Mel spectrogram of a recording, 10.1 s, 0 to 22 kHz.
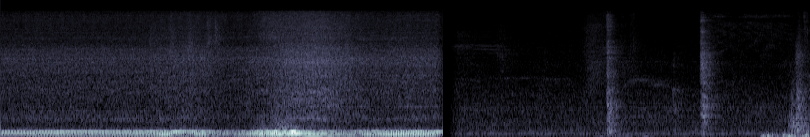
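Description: A 2021 Subaru WRX's turbocharged flat-four engine running at low revs as the car creeps up onto race ramps, the note swelling briefly under a little throttle a few seconds in. The engine sound stops abruptly about five and a half seconds in, followed by quiet with two faint clicks.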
